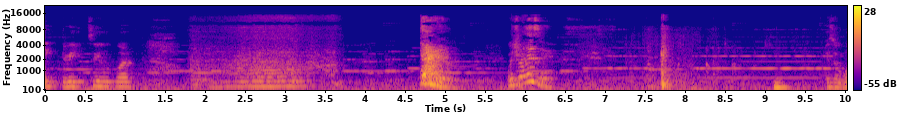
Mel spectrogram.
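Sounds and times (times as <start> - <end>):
background music with low note: 0.0 - 10.0.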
